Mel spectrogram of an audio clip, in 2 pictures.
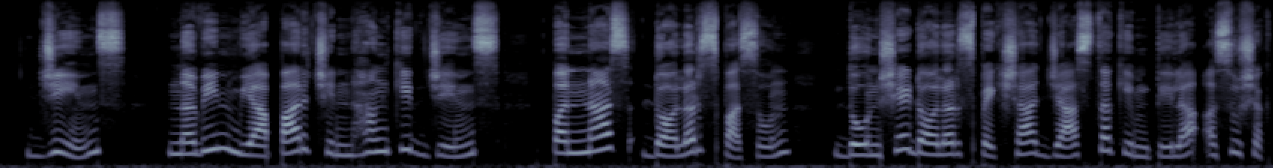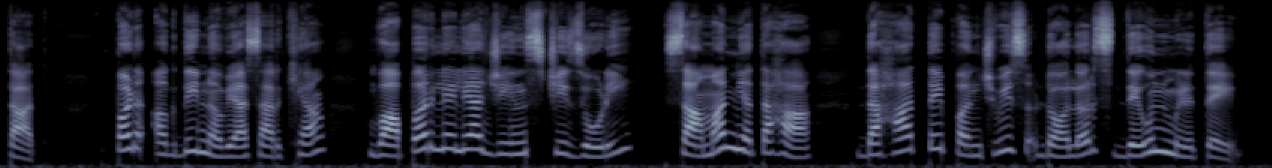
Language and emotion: Marathi, neutral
